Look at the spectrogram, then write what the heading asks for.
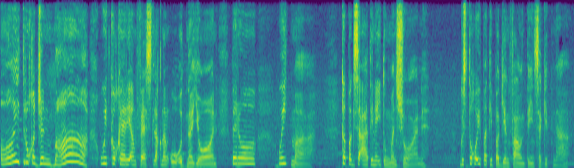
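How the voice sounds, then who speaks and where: A man's voice: high-pitched, very animated, a little slow, a little mellow, heavily acted. A man voicing a greedy, flamboyant young daughter in an audio drama, with sassy slang and theatrical exclamations. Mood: gleeful scheming. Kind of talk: audio drama character acting.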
